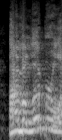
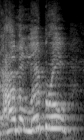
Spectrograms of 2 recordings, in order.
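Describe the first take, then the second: First: High mock voice with "I'm" falling hard; mocking Zuckerberg, falling. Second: High sneering voice on "I'm a liberal", stress on "liberal"; mocking Zuckerberg. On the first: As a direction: drop the second "I'm a liberal" down with smug finality. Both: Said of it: "He's like".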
